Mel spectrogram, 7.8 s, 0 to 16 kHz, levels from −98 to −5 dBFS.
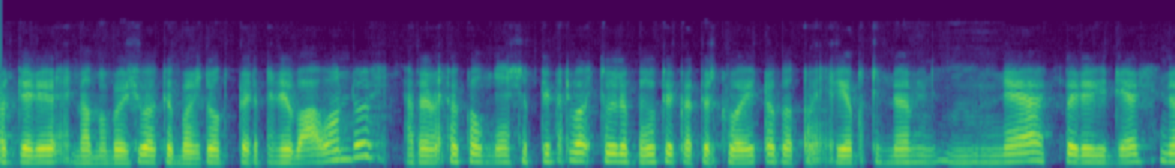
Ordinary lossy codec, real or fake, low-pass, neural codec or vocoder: MP3, 96 kbps; fake; 9.9 kHz; autoencoder, 22.05 kHz, a latent of 192 numbers a frame, VITS, trained on one speaker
